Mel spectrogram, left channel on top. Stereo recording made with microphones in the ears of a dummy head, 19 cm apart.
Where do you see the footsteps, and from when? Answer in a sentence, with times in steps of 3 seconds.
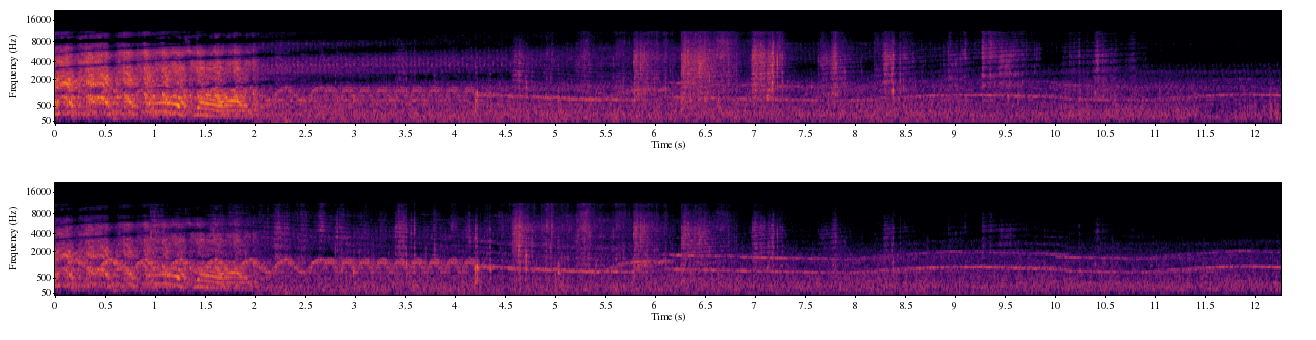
In this clip you hear the footsteps on the right from 0 s and on the left from 6 s.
